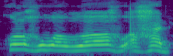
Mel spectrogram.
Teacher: Huruf dal di akhir dibaca qalqalah kubro atau pantulan besar saat berhenti.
